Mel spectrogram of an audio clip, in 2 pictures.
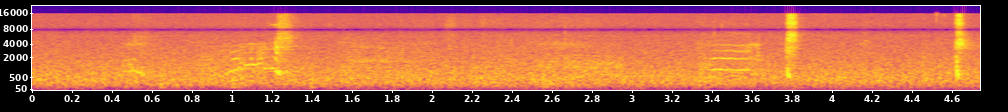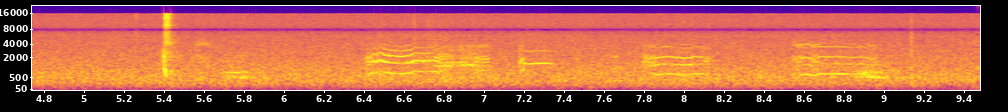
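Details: Six-day-old Ragdoll kittens born 11 July 2012 at a cattery near Poitiers, France, from the litter of Ginger and Floyd, at nursing time; a few faint, high, harmonic mews in a wavering series near the end, with sharp clicks and steady background hiss.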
